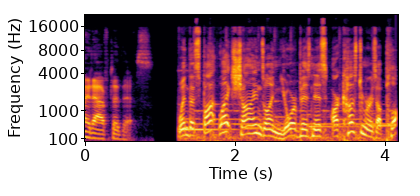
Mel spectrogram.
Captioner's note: voiceover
